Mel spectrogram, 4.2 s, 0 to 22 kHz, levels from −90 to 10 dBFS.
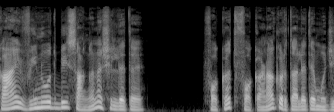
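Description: Nothing in this speech recording stood out as a technical problem on listening.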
